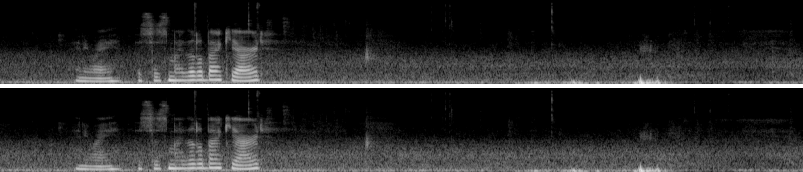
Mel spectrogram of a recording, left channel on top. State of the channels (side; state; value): both; normal; correlation 0.77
